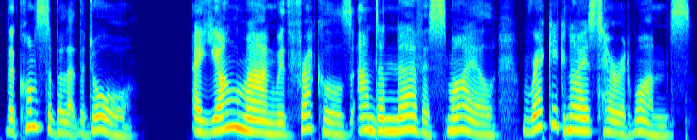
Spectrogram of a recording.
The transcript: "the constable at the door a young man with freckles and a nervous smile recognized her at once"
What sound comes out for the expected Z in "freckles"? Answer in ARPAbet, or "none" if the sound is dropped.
Z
